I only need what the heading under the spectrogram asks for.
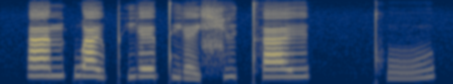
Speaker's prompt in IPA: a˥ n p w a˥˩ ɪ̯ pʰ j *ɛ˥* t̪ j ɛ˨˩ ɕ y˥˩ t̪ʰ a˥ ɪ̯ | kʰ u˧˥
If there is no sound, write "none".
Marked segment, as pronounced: ɛ˥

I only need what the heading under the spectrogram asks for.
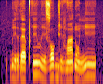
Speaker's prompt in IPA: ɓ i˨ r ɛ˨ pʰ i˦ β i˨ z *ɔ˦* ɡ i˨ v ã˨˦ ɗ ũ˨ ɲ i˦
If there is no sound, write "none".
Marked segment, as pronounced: o˦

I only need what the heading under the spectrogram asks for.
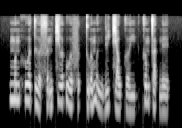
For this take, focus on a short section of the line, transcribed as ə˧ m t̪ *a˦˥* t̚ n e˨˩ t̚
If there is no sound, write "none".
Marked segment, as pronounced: a˨˩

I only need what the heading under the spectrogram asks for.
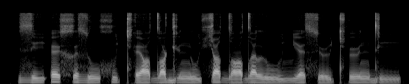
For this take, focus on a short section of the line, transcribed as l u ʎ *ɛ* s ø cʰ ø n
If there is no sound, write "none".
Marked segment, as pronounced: ɛ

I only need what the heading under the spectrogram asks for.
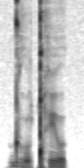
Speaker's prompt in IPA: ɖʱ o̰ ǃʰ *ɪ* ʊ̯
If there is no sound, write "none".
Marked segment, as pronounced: ɪ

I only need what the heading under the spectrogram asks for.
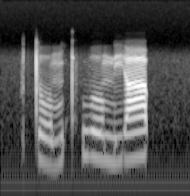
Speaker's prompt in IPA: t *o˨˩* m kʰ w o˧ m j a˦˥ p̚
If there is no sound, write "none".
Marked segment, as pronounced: o˩˦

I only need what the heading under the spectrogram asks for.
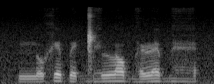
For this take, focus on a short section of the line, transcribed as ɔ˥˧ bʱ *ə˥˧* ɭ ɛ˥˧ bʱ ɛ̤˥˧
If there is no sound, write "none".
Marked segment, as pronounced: ə˩˧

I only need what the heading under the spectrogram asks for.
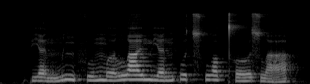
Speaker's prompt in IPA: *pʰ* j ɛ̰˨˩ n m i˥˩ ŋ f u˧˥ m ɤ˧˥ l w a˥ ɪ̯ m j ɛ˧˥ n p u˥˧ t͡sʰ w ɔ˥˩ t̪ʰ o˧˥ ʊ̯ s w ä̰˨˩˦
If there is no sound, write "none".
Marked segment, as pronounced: p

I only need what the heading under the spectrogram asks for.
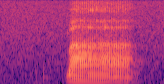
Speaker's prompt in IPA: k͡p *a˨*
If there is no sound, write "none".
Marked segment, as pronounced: aː˨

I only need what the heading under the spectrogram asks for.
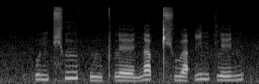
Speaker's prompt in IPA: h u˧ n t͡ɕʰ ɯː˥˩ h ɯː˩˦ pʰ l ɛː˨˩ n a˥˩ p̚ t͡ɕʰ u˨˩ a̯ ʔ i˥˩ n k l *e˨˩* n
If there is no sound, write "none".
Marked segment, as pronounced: e˦˥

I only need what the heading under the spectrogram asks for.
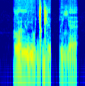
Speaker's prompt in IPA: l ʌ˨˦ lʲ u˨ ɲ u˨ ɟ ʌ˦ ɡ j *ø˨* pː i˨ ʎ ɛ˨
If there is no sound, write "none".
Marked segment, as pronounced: e˨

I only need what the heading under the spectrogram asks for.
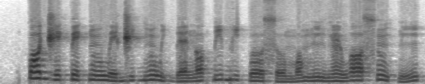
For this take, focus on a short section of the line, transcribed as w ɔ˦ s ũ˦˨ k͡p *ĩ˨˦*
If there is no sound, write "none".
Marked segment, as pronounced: ĩ˨˦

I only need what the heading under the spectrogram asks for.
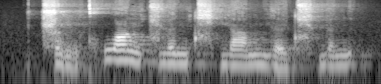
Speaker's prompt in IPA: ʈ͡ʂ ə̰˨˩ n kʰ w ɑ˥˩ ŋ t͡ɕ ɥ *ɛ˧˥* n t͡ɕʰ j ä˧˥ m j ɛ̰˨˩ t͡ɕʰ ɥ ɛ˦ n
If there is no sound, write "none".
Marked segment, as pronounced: ɛ˧˥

